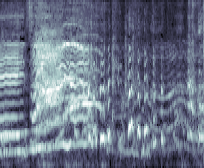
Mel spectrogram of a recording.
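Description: Several people shrieking and squealing in excited surprise, with one long high scream from about a second in, then breaking into overlapping laughter and chatter.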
